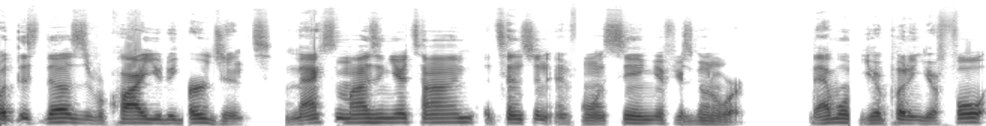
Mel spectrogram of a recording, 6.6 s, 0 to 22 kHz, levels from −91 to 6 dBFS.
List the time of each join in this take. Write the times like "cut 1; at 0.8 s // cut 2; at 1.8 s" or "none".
cut 1; at 1.2 s // cut 2; at 1.9 s // cut 3; at 3.2 s // cut 4; at 3.8 s // cut 5; at 4.5 s // cut 6; at 5.7 s

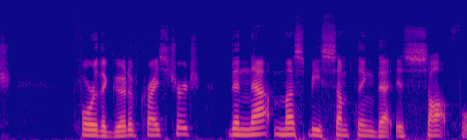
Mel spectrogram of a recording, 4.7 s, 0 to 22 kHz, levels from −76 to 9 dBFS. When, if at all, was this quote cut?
cut 1; at 2.1 s

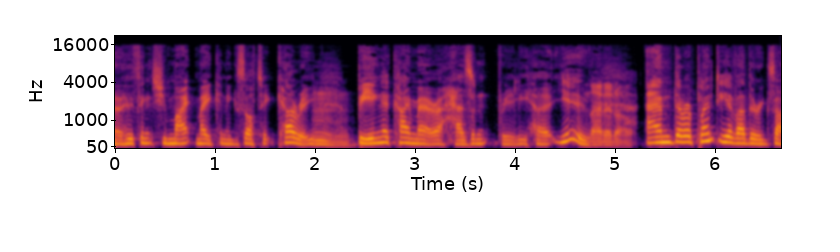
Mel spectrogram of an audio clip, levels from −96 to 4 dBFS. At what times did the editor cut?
cut 1; at 5.2 s

